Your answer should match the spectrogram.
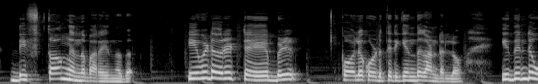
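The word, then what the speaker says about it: Tee: ഉദാഹരണം ടീഫ്. 2 എ വരുമ്പോൾ അതിൻ്റെ ഉച്ചാരണം എ എന്ന് വേണം ഉച്ചരിക്കാൻ. സേയിലെ എ എന്ന പോലെ. ഉദാഹരണം ടേ, ടേ.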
